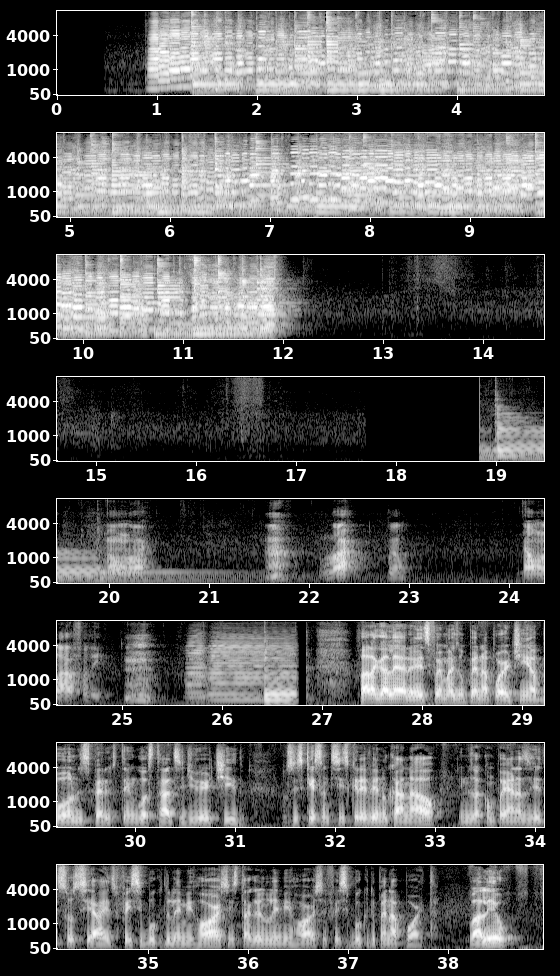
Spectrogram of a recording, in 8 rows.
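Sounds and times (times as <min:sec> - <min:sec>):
nylon-string acoustic guitar: 0:00.9 - 0:12.2, 0:18.8 - 0:22.1
piano accordion: 0:00.9 - 0:12.3, 0:25.6 - 0:26.8.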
